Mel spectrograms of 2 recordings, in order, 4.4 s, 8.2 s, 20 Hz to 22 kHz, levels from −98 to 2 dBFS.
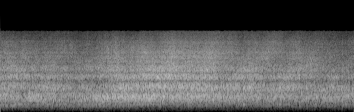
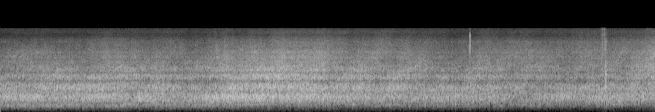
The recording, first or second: first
